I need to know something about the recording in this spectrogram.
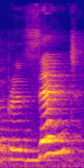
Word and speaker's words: present: Present her with the present I gave to you.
